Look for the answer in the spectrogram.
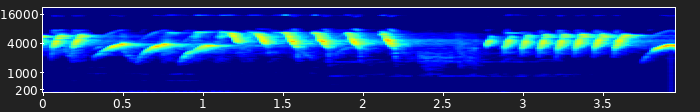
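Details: Tight, sharp bursting song of a small bird, meant as tutoring for pet birds: fast strings of high downward-sweeping notes in two rapid runs, a brief pause between them, faint low hum.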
